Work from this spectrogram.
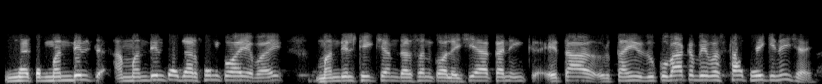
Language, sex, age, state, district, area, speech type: Maithili, male, 30-45, Bihar, Muzaffarpur, rural, conversation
